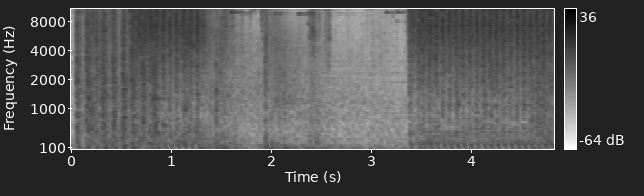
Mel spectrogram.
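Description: Sustained automatic weapon fire in The Division 2 rattles loudly almost throughout, easing a little midway with sharper single shots, then surging back into a steady rapid stream of rounds.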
